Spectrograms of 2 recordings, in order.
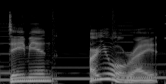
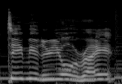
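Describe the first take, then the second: First: It is said flatly, without alarm. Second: It is said with alarmed exclamation.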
